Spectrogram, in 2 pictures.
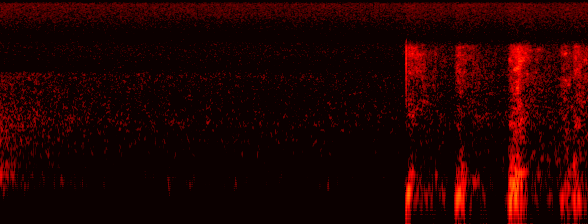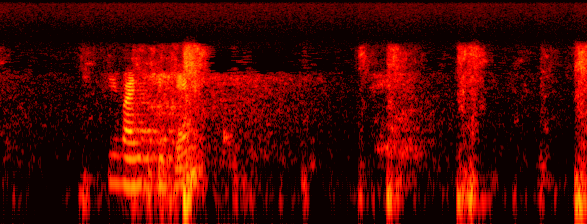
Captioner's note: no audible response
